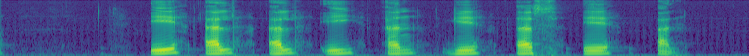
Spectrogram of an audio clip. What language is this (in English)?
Norwegian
